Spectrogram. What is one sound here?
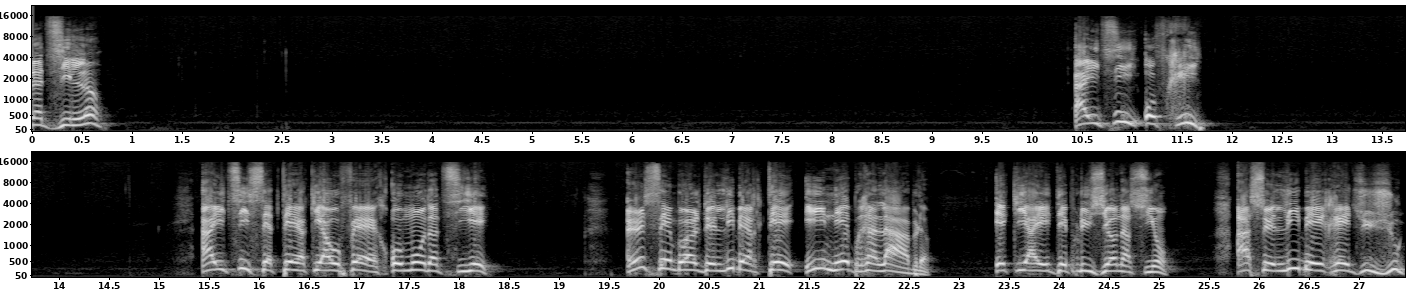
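A young man speaks with animation into a close microphone, with long pauses.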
